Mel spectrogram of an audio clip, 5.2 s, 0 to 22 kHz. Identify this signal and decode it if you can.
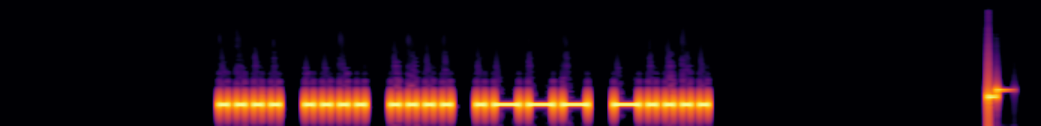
Morse code, heard as a keyed tone, about 28 wpm, 700 Hz. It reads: HHHJ6
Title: Five Challenging Letter-Number Combinations 28wpm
